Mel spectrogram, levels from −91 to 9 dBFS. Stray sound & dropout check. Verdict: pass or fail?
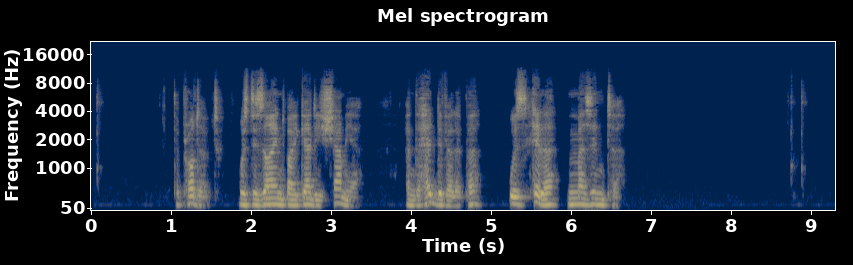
pass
